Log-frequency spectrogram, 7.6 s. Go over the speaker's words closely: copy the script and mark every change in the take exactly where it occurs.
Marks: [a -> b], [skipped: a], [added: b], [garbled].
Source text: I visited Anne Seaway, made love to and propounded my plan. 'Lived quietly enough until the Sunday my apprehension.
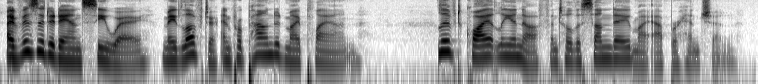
I visited Anne Seaway, made love to and propounded my plan. 'Lived quietly enough until the Sunday my apprehension.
